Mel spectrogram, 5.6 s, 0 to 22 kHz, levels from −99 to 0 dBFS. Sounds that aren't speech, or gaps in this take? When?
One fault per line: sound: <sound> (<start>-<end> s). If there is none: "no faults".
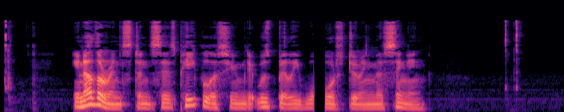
sound: dropout (3.1-3.3 s)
